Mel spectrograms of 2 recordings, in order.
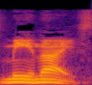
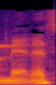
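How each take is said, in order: First: The name sounds like 'me' plus 'nice'. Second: The name sounds like the word 'menace'. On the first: The speaker calls it right. "it's Me Nice" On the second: The speaker calls it wrong. "It's not Menace"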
